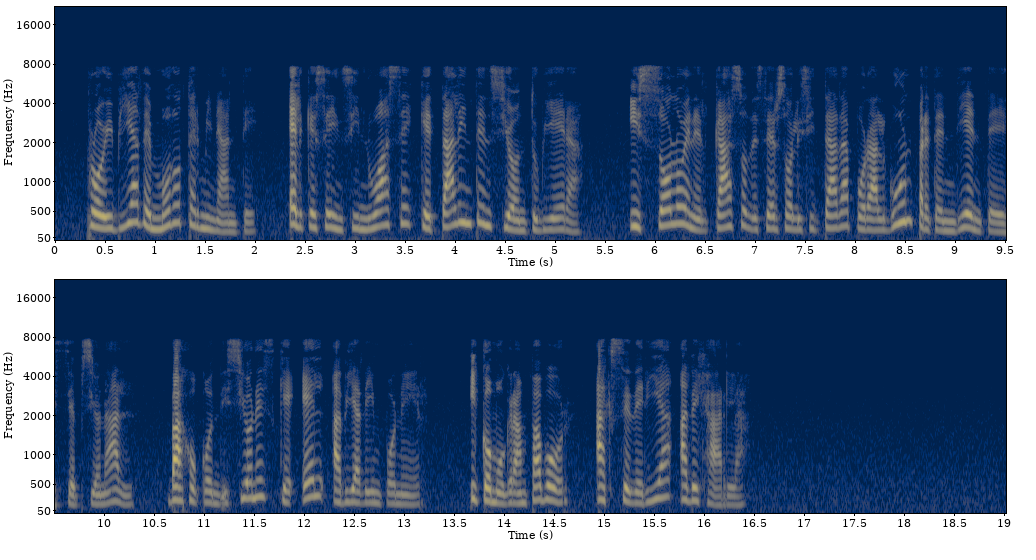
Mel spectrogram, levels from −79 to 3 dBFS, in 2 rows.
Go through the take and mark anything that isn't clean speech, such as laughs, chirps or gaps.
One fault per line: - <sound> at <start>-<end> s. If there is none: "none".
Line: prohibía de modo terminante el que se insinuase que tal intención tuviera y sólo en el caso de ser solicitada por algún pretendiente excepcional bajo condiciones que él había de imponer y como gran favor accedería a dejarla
none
